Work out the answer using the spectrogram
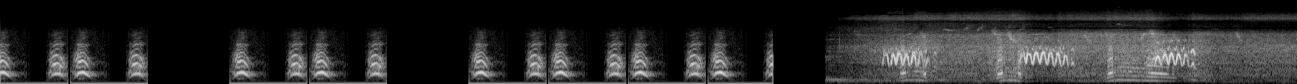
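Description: A small dog barks in quick bursts of four or five sharp barks, with brief silent gaps between them, for about eight seconds. After that, an outdoor recording with steady background hiss takes over, broken by a few short rasping sounds.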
